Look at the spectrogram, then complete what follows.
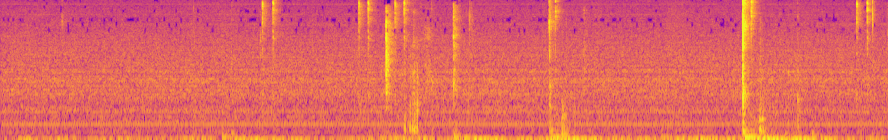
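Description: A few scattered computer mouse and keyboard clicks, the loudest about seven and a half seconds in, over a faint steady hum.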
